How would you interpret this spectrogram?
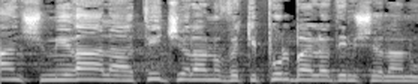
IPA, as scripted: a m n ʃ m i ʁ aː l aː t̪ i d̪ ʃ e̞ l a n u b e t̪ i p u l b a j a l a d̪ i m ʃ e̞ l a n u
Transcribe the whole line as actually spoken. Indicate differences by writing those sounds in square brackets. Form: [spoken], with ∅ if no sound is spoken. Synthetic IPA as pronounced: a [∅] n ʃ m i ʁ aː l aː t̪ i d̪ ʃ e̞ l a n u [v] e t̪ i p u l b a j [e] l a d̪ i m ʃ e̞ l a n u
